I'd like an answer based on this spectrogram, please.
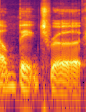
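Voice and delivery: put-on very low southern country boy accent. Asked to do the accent again, repeating the phrase in a country accent. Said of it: "Can I hear that accent again?".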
